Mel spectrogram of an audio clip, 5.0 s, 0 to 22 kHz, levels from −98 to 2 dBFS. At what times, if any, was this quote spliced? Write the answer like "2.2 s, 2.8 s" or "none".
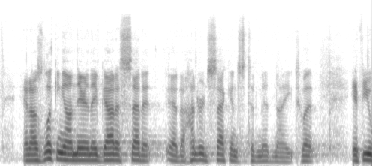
4.0 s

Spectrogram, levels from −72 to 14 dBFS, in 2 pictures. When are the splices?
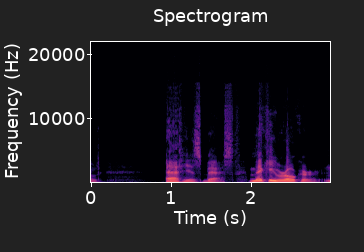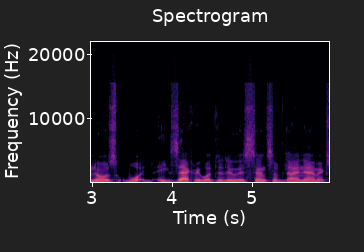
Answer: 1.9 s, 3.7 s

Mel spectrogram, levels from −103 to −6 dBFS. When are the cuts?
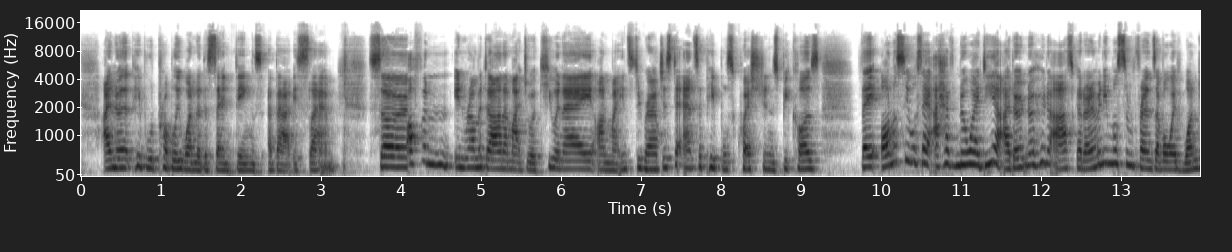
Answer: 4.1 s

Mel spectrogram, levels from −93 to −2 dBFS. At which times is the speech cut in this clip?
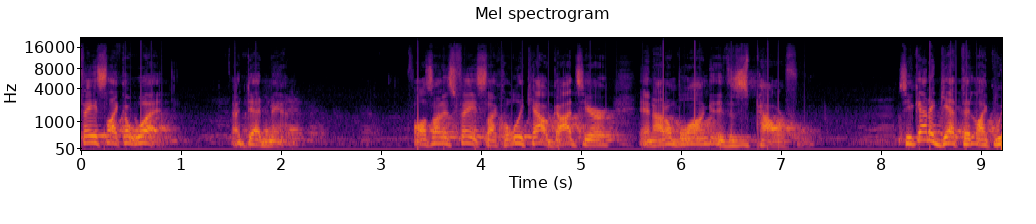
none

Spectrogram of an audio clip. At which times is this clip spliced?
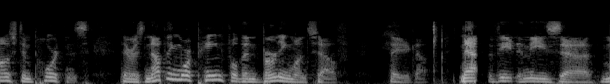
3.7 s, 4.7 s

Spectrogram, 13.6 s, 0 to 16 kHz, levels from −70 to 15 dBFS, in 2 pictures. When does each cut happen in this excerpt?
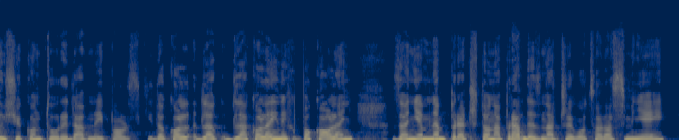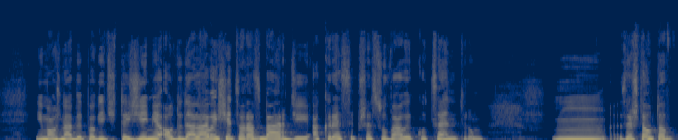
none

